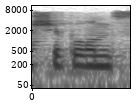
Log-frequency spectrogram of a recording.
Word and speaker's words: Siobhan: It's like Siobhan. Think about how Siobhan's spelt. – Is that the S-I-B? – Blah, blah. S-I-O-B-H-A-N. – And it's pronounced what? – Siobhan. – Siobhan.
